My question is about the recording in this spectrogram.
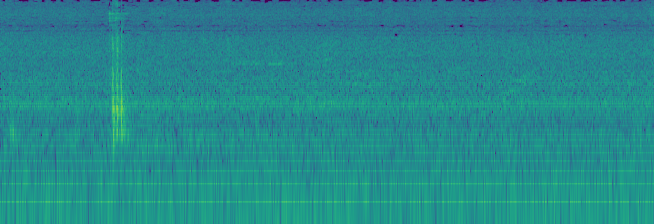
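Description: A single short, sharp clink about a second in: a small part set down on the engine's plastic valve cover. It sits over a steady low background rumble with a faint steady high tone.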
